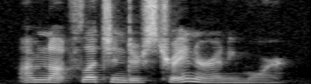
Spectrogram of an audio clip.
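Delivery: plain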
